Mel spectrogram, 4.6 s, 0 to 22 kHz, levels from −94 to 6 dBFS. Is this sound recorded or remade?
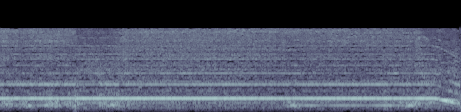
recorded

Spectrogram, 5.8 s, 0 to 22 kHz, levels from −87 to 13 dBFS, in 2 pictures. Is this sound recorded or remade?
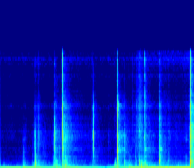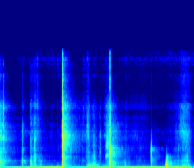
remade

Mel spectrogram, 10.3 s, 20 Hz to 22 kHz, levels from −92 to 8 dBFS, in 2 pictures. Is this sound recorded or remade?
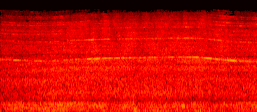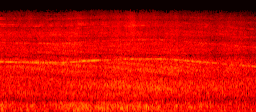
recorded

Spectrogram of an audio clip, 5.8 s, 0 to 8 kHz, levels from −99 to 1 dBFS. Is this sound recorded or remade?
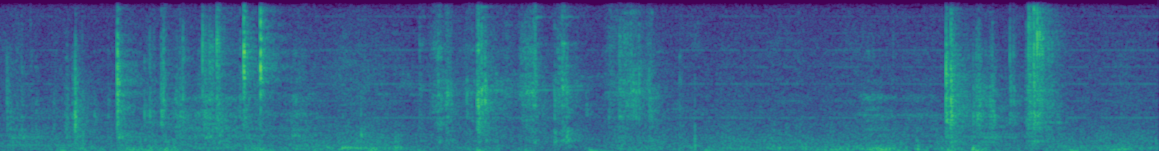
recorded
